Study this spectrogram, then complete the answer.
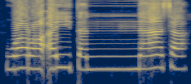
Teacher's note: یہاں نون پہ تشدید ہے، ہم نون کو 2 حرف کے برابر پڑھیں گے کیونکہ تشدید کی اصلیت 2 حرف ہوتی ہے.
